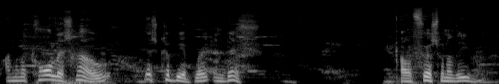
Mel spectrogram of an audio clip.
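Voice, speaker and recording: A man's voice: a little high, a little fast, dark tone. A man giving casual, jokey live commentary on a pool match, rambling and repeating himself. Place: pub during a pool match.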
